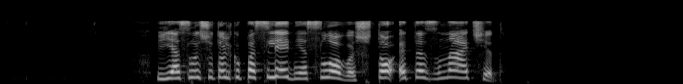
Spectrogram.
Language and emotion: Russian, angry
